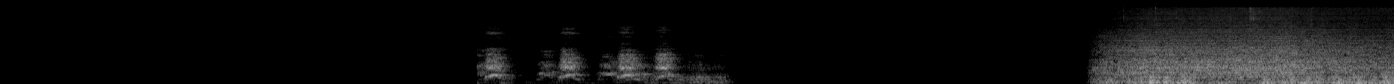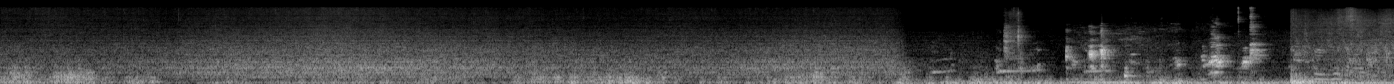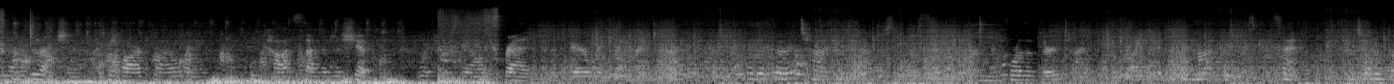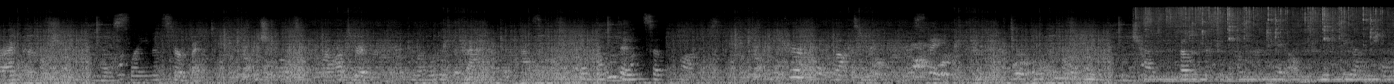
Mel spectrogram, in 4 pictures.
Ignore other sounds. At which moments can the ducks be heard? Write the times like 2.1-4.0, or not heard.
23.9-32.9.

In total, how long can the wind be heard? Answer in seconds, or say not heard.
45 s.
